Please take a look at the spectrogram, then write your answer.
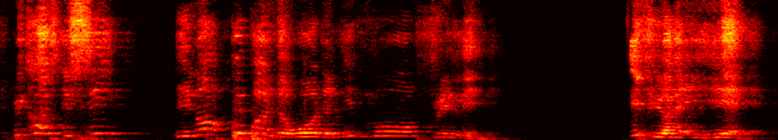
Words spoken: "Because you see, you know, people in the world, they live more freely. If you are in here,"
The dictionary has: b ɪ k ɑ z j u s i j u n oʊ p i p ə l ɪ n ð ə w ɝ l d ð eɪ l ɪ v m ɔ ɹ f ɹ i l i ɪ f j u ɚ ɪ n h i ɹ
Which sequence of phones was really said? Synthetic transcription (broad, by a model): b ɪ k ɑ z j u s i j u n oʊ p i p ə l ɪ n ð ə w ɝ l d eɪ n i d m ɔ f ɹ i l i ɪ f j u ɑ ɪ n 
